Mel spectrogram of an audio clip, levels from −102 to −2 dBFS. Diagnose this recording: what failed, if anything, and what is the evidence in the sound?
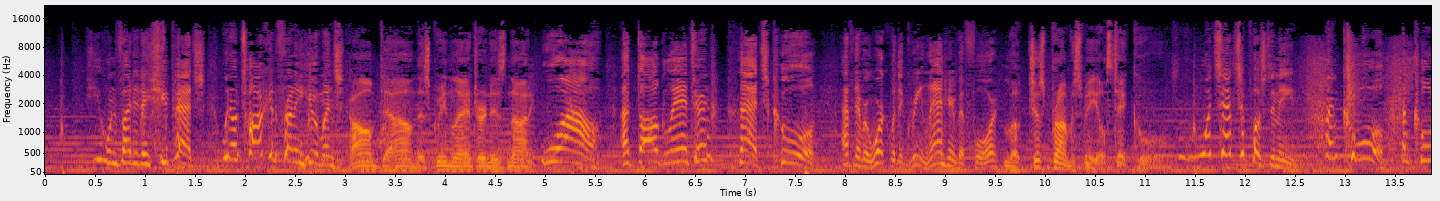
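The codec stage let you down here, with damaged data in the compressed stream. There are two brief glitches, at 1.16 to 1.23 s and 4.83 to 4.90 s, each under 70 ms. Corrupted bytes made the decoder misread those frames and lose sync until it found the next valid header.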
